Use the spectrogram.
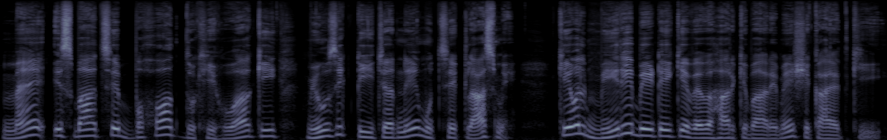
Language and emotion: Hindi, sad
